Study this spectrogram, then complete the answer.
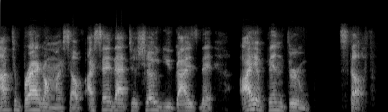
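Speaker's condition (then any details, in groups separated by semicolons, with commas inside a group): Traumatic brain injury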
